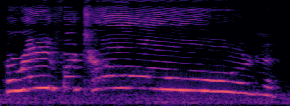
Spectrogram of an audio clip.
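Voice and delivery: high, slow cheering cry; small shout. Acted. Frog cheering Toad from the audience, high shout. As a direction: cheer from far back in the audience. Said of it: "as he shouted".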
